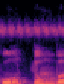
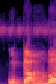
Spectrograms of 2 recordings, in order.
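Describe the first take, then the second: First: कुटुंब as "ku-tumb", with "u" as in "put" twice; soft कुटुंब with matching "u" vowels; corrected pronunciation. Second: कुटुंब as "ku-tamb", with "a" in the second syllable; high-pitched "kutamb" for कुटुंब; mispronounced कुटुंब. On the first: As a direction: say कुटुंब softly as "koo-TOOMB". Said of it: "होना क्या चाहिए". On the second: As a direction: say कुटुंब as "koo-TUMB", rhyming with English "thumb", higher. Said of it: "ये गलत है". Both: Shown as a demonstration.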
